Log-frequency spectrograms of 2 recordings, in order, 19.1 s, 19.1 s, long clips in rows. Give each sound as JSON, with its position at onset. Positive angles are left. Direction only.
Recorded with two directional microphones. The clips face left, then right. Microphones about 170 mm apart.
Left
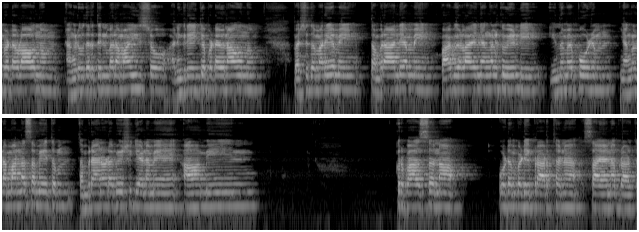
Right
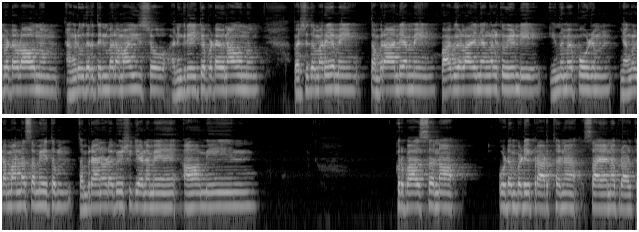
{"t": 0.0, "sound": "speech", "side_deg": -20}
{"t": 15.4, "sound": "speech", "side_deg": -20}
